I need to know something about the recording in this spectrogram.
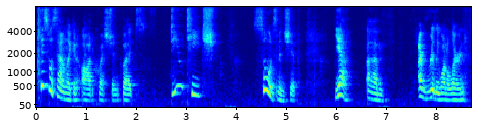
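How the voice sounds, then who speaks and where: Woman as an eager, awkward adventurer girl, very expressive. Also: low-pitched, takes it slowly, pauses often, full character voice. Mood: hopeful, hesitant. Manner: hesitant, apologetic, rambling.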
